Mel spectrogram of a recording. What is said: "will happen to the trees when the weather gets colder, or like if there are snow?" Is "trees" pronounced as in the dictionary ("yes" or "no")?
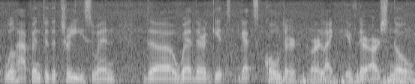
no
